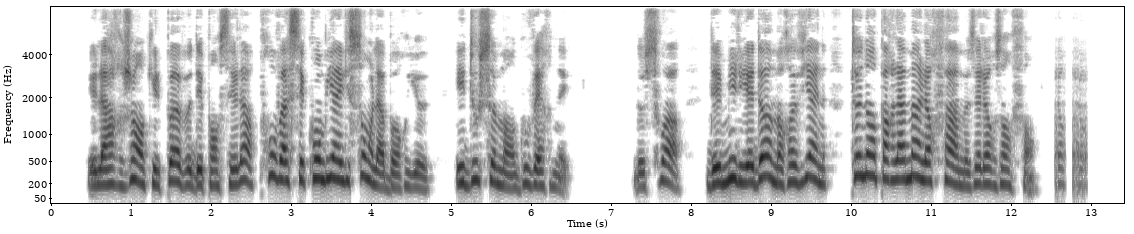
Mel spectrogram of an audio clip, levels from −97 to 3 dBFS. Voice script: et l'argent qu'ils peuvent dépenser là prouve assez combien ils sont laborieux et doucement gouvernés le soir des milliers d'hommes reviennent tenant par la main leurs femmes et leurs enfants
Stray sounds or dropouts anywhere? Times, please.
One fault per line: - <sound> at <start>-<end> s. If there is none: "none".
- laugh at 12.5-13.0 s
